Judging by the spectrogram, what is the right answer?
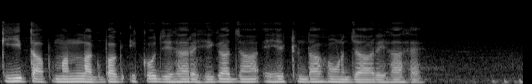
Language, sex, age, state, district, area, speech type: Punjabi, male, 18-30, Punjab, Muktsar, rural, read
